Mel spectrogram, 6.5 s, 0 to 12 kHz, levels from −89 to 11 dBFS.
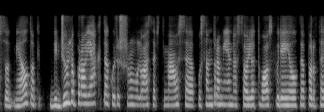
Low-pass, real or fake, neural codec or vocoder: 7.2 kHz; fake; codec, 16 kHz, about 1 kbps, DyCAST, with the encoder's durations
